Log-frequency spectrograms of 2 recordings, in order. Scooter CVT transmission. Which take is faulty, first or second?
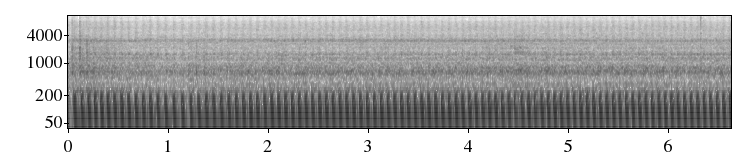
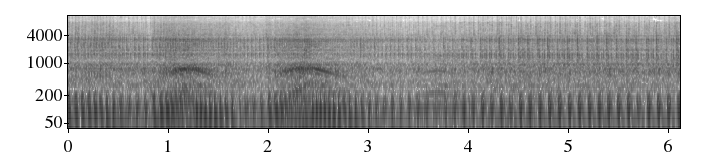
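second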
